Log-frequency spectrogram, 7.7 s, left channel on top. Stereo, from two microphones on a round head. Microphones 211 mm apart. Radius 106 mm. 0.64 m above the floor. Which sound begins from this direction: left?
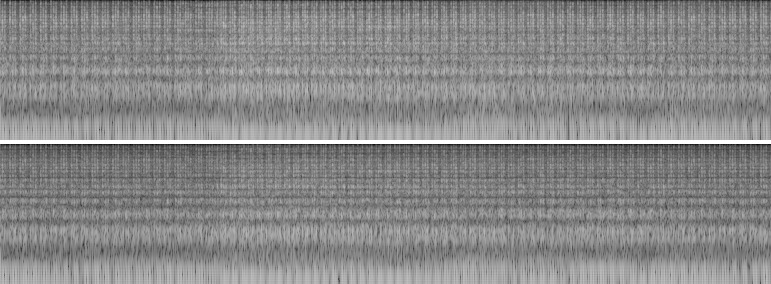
An engine running, at 0.0 s.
